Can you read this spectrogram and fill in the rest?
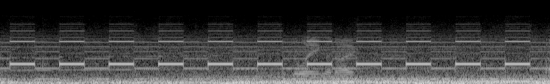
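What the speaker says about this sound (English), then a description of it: "He's going to get that alarm at the door" Door alarm in the PMDG 777F cockpit in MSFS 2024, a loud repeating electronic beep pulsing at a steady quick rhythm over engine and cockpit hum, with no voices.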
